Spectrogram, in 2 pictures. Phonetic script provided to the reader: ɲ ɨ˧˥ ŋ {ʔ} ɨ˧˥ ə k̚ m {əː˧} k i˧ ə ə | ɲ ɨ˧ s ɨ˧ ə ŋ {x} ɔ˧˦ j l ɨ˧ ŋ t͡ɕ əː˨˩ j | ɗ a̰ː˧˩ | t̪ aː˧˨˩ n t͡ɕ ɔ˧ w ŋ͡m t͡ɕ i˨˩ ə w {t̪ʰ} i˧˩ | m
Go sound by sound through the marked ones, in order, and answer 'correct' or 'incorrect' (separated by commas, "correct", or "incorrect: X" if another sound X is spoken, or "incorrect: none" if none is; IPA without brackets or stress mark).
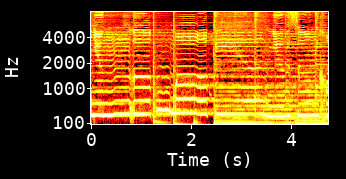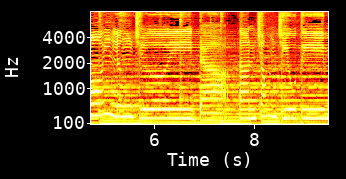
correct, correct, correct, incorrect: t̪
